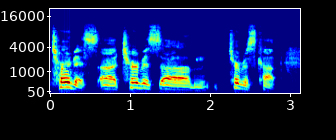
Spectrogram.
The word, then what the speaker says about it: Tervis: out with some like small lower stuff uh termis bottle terms okay I guess I guess so but like no I said Tervis uh Tervis um Tervis cup uh t-e-r-v-i-s Tervis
